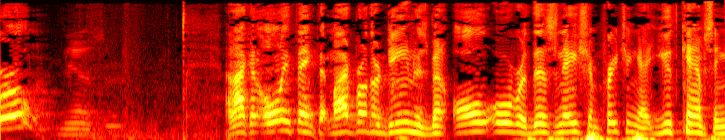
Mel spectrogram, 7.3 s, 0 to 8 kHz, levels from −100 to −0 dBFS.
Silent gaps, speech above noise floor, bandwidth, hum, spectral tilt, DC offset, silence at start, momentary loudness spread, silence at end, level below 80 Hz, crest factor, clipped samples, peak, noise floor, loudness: none; 38 dB; 8 kHz; none; -5.5 dB/octave; under 0.1%; 0 s; 9 LU; 0 s; -28 dBFS; 20 dB; under 0.1%; -2 dBFS; -58 dBFS; -22 LUFS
